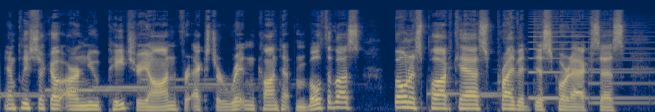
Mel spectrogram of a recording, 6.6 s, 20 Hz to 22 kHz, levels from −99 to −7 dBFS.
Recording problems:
alarms or sirens; noticeable; throughout; 15 dB below the speech

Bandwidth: 15 kHz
